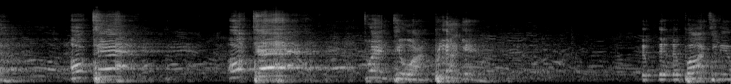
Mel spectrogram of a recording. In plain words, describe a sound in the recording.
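A lively crowd chatters and shouts close by.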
